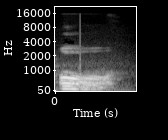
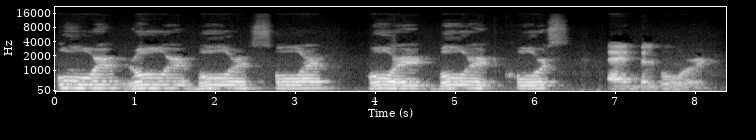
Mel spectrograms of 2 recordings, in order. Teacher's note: Long back vowel with rounded lips, equivalent to long uguduaw in Pashto, like O. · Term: O sound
